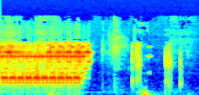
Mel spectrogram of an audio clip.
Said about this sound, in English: I hope somebody gets that phone.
